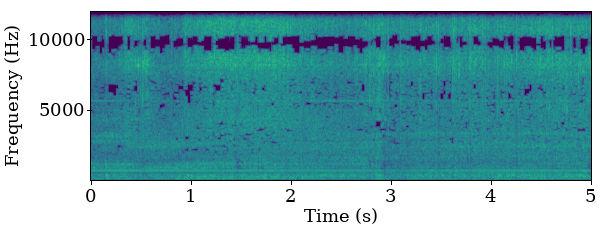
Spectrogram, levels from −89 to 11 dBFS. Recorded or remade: recorded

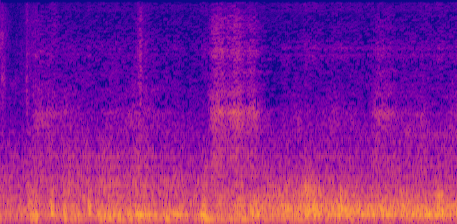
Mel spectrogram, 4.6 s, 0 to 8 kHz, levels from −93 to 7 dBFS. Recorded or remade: recorded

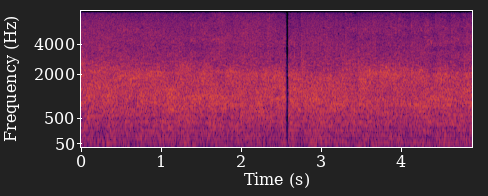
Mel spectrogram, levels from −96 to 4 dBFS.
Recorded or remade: remade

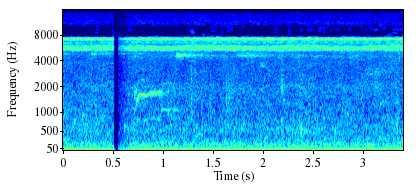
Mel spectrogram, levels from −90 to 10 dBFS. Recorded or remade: recorded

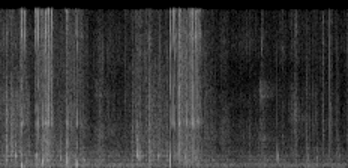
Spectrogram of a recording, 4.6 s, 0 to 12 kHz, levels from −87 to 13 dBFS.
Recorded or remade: recorded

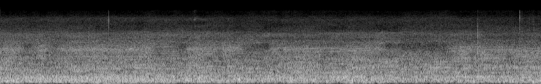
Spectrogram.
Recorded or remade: remade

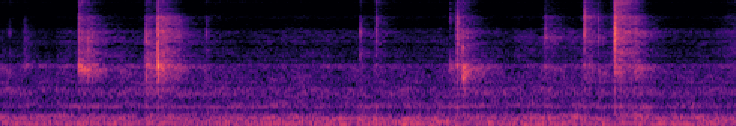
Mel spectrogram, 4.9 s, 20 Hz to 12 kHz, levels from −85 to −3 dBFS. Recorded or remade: remade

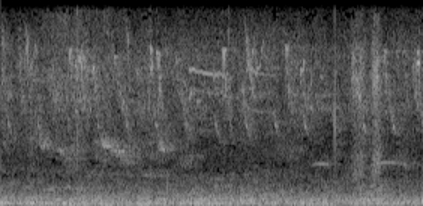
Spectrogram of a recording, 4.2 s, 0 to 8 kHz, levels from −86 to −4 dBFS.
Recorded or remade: recorded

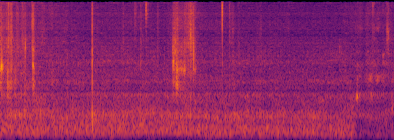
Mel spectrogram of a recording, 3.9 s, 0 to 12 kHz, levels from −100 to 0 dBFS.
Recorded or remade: remade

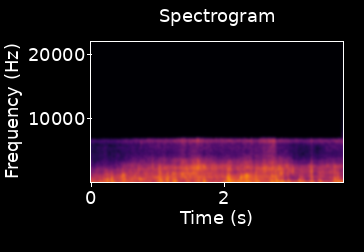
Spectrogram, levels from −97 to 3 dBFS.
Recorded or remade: remade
